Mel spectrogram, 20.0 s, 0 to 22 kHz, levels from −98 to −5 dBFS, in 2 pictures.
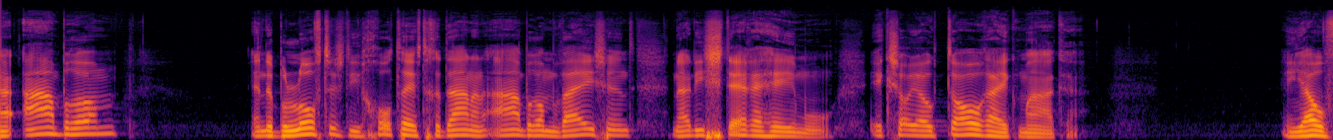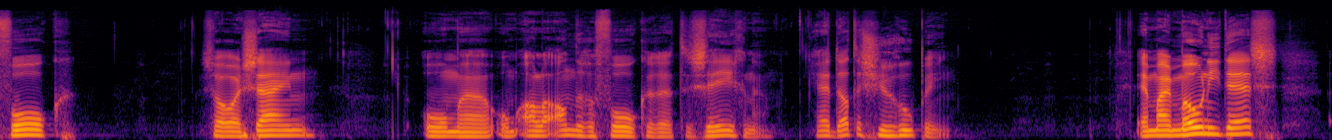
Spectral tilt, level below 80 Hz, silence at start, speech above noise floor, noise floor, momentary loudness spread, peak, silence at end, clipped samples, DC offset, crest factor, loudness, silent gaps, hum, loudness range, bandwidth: -5.5 dB/octave; -64 dBFS; 0 s; 49 dB; -78 dBFS; 15 LU; -6 dBFS; 0.45 s; under 0.1%; under 0.1%; 24 dB; -30 LUFS; none; none; 5 LU; 16.5 kHz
